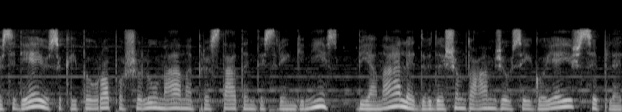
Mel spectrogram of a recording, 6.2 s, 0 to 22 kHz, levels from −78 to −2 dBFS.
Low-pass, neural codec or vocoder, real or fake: 7.2 kHz; none; real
